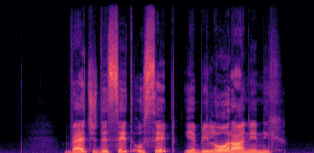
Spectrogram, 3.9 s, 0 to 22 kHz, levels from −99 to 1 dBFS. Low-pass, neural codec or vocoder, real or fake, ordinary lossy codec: none; vocoder, 44.1 kHz, 128 mel bands, Pupu-Vocoder; fake; none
